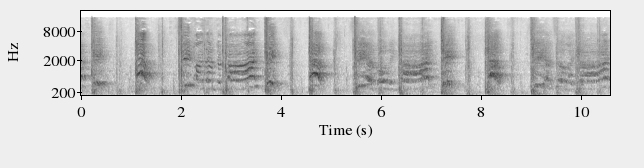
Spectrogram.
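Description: A line of women stomping together about once a second while chanting in unison between the stomps.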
